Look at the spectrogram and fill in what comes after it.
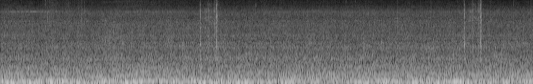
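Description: Steady rain on a city street with a low rumble of traffic, and a few short sharp clicks about two seconds in and again near the end.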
